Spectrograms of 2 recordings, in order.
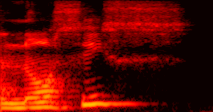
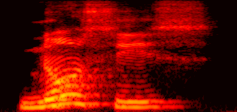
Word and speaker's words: gnosis: No pronunciamos la g.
